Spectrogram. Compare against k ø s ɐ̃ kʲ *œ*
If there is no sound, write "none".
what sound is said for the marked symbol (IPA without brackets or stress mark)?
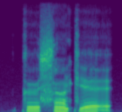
ɛ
